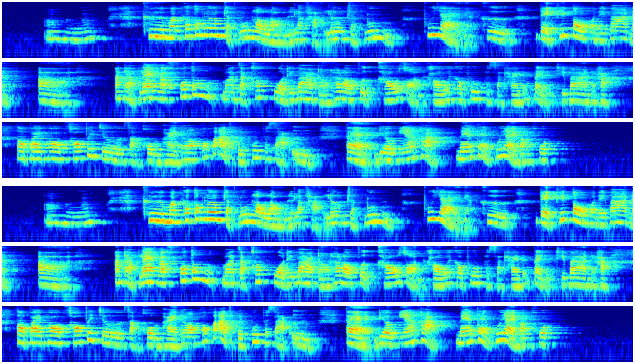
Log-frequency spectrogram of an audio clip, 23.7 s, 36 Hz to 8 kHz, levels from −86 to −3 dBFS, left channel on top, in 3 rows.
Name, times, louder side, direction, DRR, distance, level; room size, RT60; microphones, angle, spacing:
voice 1, 0.5-4.9 5.3-8.0 8.3-8.9 9.3-21.2 21.4-22.6, right 3 dB, 35° right, 3 dB, 0.7 m, -32 dB
5.9 x 4.0 x 6.2 m, 0.68 s
head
